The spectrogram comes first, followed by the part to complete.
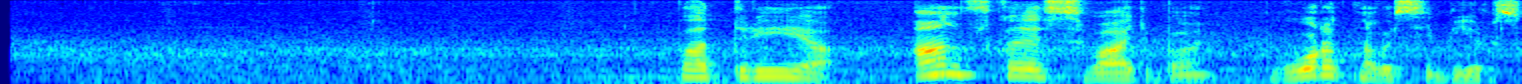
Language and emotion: Russian, neutral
